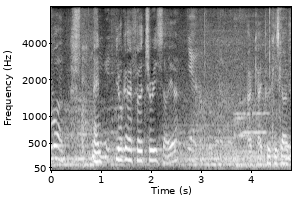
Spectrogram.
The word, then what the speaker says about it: chorizo: third book tourism oh Spanish I think pronounce it chorizo most English people a lot of westerners say chorizo with a z say but whatever it tastes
